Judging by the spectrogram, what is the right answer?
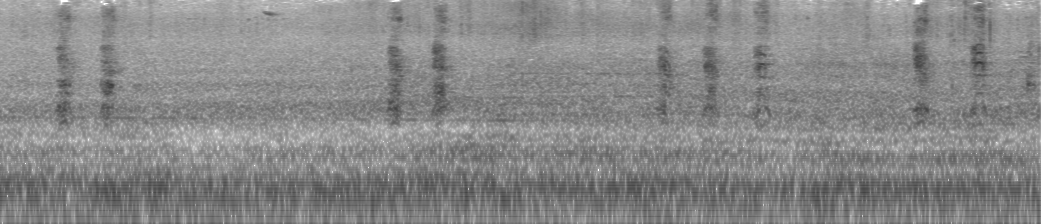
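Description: Two young dogs play-fighting, giving short sharp yips, mostly in quick pairs, about nine in all, over a steady low rumble.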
